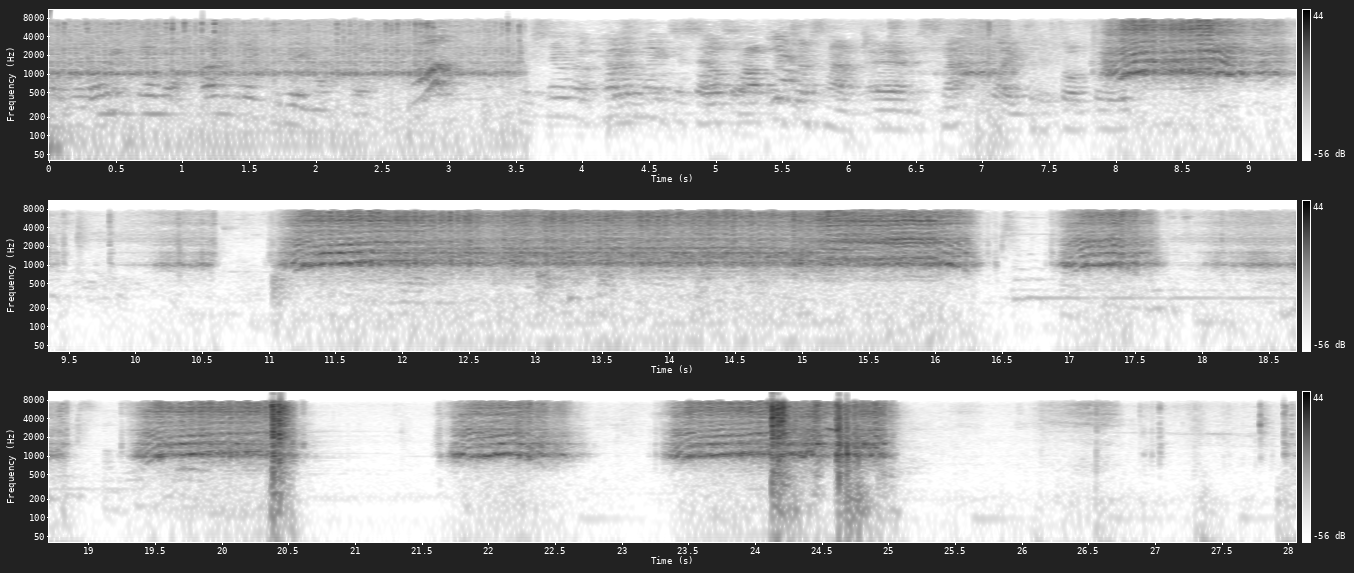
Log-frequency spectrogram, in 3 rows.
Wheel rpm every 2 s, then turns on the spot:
30, 20, 0, 20, 50, 60, 160, 150, 50, 40, 60, 50, 80, 0.
0-4 16-18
